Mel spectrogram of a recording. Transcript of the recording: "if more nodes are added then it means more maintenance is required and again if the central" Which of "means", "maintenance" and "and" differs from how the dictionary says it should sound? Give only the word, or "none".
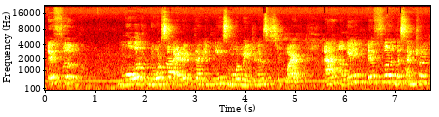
means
